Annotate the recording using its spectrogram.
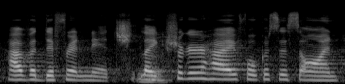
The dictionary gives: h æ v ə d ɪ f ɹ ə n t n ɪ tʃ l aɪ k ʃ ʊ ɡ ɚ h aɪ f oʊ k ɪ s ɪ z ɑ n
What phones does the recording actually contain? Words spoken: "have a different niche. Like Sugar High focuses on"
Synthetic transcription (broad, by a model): h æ v ə d ɪ f ɹ ə n t n ɪ tʃ l aɪ k ʃ ʊ ɡ ɚ h aɪ f oʊ k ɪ s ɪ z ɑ n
